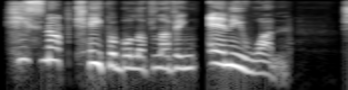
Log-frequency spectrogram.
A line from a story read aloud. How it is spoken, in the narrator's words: she hisses in my ear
